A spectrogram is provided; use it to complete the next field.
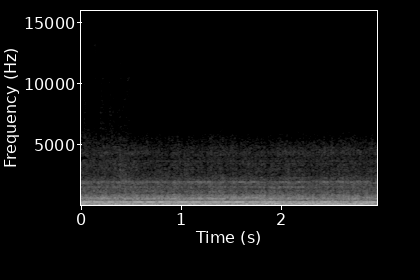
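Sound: train running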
